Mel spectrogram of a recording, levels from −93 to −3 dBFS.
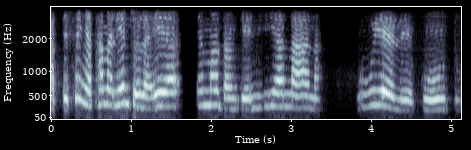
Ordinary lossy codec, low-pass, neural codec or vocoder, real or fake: none; 3.6 kHz; codec, 16 kHz, 0.4 kbps, LongCat-Audio-Codec; fake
